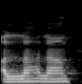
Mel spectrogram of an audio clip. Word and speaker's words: الله: So the sound of lamb will be pronounced with the heavy thick and full mouth sound.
